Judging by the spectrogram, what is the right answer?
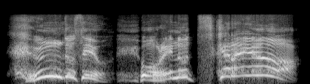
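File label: Vox Skill Japanese; Chase; kingsraid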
